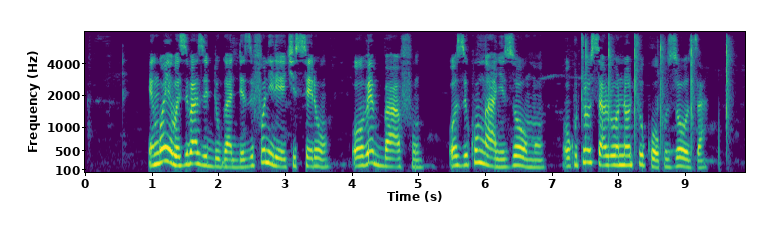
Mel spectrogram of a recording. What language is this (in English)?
Ganda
